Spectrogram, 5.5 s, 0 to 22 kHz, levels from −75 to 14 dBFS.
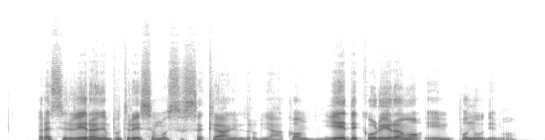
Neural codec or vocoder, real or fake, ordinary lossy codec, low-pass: autoencoder, 48 kHz, 32 numbers a frame, DAC-VAE, trained on Japanese speech; fake; Opus, 64 kbps; 19.8 kHz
